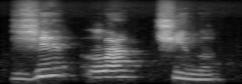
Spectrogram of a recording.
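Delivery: "gelatina" slowly split into separate syllables. Shown as a demonstration. Teacher showing mouth openings in a word, "gelatina" syllable by syllable. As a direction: say "gelatina" with a pause after each syllable. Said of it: "Quantas vezes você abre a boca".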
